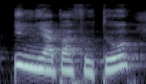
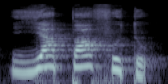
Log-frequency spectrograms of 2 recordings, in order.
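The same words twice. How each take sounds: First: The opening 'il' is fully pronounced. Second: The opening 'il' is dropped entirely. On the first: It is careful, standard speech. "pour parler euh, correctement dans le langage le plus pur" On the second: It is everyday casual speech. "la plupart des gens à l'oral vont dire"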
